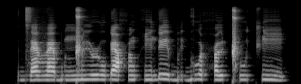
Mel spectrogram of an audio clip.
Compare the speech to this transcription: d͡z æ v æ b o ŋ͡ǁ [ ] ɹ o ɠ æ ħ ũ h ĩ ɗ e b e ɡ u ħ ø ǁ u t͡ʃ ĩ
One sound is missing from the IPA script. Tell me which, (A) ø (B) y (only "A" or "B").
B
